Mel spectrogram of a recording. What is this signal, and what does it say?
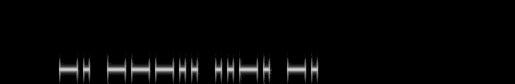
Morse code, heard as a keyed tone, about 20 wpm, 700 Hz. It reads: N8FN
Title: USA Call Signs - 4 Characters - Repeated 2x - 20wpm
